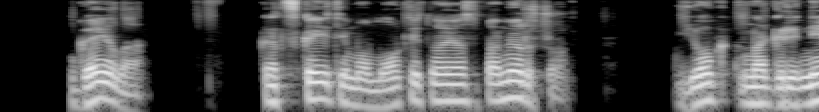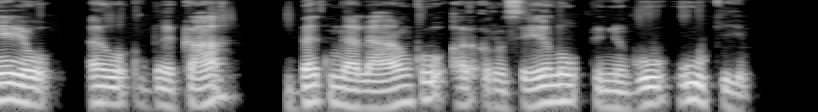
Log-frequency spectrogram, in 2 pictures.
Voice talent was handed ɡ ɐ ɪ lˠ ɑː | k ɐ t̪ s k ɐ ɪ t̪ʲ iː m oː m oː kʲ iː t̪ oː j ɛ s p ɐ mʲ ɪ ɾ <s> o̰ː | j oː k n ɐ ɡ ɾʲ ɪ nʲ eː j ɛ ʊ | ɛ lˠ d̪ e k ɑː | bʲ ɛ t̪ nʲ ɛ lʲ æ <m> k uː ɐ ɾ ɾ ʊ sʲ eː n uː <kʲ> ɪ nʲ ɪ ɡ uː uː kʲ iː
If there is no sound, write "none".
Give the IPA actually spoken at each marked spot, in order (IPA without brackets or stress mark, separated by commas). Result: ʃ, ŋ, pʲ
